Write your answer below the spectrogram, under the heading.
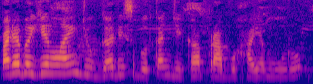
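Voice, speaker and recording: A woman speaks with lively intonation. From Indonesia, Kediri, East Java. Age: 20s. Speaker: student. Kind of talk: educational presentation. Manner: halting.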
